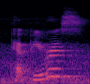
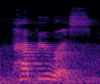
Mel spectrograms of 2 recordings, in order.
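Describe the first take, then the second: The two takes are said the same way.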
